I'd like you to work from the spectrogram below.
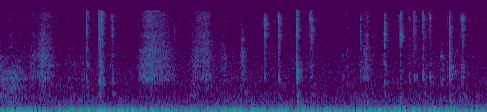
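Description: Quick, quiet clicking of fingers on a computer keyboard, irregular bursts of keystrokes with short pauses, close and alone over a faint room hum.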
